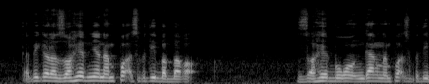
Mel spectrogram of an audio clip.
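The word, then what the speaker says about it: الببغاء: Al-babbagha, cara bacanya babbagha.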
